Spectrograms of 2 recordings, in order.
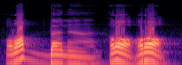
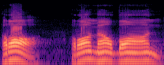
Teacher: اي راء مفتوحه فحكمها التفخيم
